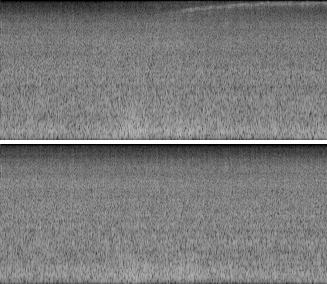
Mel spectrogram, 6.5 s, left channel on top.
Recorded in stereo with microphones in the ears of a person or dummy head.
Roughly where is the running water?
Centre.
